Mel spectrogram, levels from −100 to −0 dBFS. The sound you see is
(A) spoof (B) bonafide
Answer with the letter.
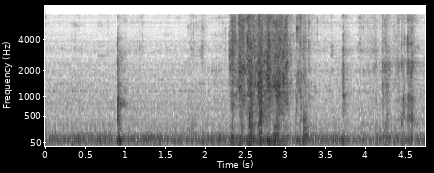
A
